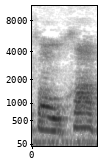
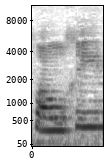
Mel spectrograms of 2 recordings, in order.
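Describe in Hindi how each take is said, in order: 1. शब्द का अंतिम स्वर a है। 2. शब्द का अंतिम स्वर i है। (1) "बल्कि फौखा पढ़ेंगे" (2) "नहीं पढ़ेंगे"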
